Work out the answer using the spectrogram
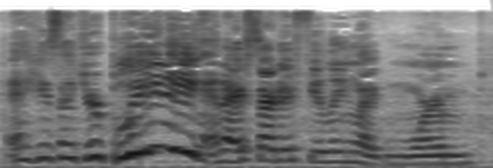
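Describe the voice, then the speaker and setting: A woman's voice: on the high side, normal speed. Laughing, swearing young woman telling a story. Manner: laughing, profane, animated storyteller. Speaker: podcast co-host. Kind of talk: casual storytelling chat. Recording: slightly distant mic with faint room noise.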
